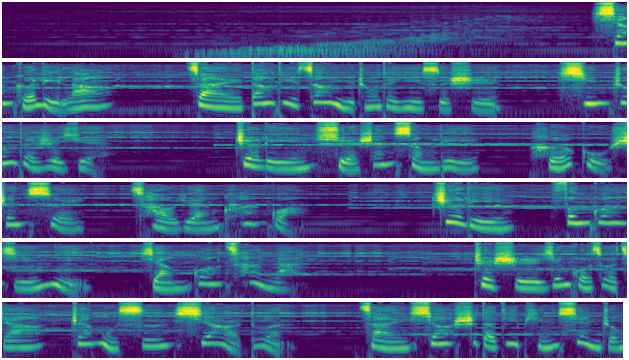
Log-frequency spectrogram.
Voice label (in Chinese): 女 专题; 香格里拉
